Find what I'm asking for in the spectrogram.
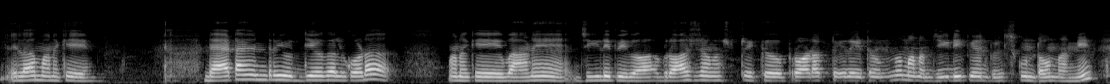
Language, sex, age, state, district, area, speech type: Telugu, female, 18-30, Andhra Pradesh, Anakapalli, urban, spontaneous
